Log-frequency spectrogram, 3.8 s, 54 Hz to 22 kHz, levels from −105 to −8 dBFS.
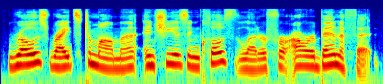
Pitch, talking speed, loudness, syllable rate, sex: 195 Hz, 205 wpm, -17 LUFS, 5.7 syllables/s, female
